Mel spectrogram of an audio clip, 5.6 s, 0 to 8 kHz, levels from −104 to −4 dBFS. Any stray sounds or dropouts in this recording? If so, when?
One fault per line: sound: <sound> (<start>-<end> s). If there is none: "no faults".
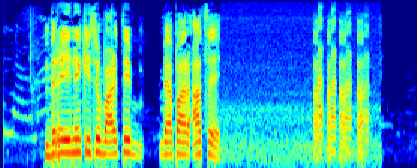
sound: laugh (4.2-4.9 s)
